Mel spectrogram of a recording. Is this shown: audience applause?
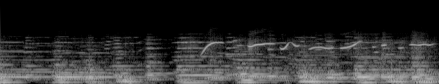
no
